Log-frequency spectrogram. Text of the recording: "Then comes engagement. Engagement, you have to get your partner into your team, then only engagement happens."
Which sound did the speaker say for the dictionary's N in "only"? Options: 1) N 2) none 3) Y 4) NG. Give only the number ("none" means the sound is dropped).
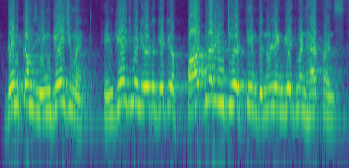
2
